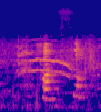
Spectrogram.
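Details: A pet cat, filmed as a talking cat, gives a short drawn-out meow with a falling then rising tone, answering a person speaking to it; faint room noise underneath.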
